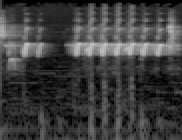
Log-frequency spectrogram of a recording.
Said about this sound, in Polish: I teraz tak, y, dzwonek y, regulowaną głośność ma za pomocą tak zwanego PRK.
